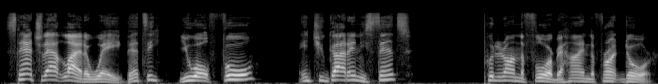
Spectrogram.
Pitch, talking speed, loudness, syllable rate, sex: 160 Hz, 200 wpm, -20 LUFS, 5.1 syllables/s, male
